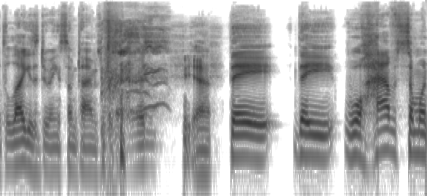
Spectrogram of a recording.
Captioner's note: Lex laughs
